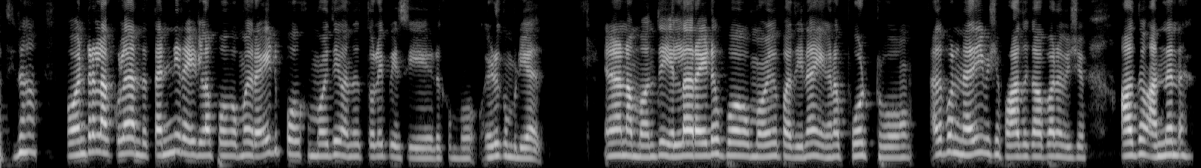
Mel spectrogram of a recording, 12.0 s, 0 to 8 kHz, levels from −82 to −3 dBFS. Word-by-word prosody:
பாத்தீங்கன்னா 285 +8 -4 0.4
Wonderlaக்குள்ள 270 +1 +4
அந்த 225 -3 -5
தண்ணீ 265 +6 +1
ரைடுலாம் 230 -1 +1
போகம்பொழுது, 225 0 -1
ரைடு 270 +6 0
போகும்பொழுதே 235 -1 -4
வந்து 210 0 -6
தொலைபேசிய 205 -3 -6 0.2
எடுக்கும்போ 180 0 -11 0.2
எடுக்க 220 +1 -2
முடியாது, 185 -2 -2 0.6
ஏன்னா 225 +1 +4
நம்ப 220 -2 -1
வந்து 220 +3 -3
எல்லா 225 +2 +6
ரைடும் 235 +1 +2
போகம்பொழுது 215 -1 0
பாத்தீங்கன்னா 200 +3 0
எங்கனா 205 +1 -3
போட்ருவோம். 200 -4 -4 0.3
அதுபோல 270 +2 -1
நெறைய 265 +4 +3
விஷயம் 245 -5 -5
பாதுகாப்பான 210 0 +1
விஷயம், 195 0 -10 0.4
அதும் 235 -1 +2
அன்னன 235 +1 +1
225 Hz, 145 wpm, -23 LUFS, 210-240 Hz, 0.6 s, எல்லா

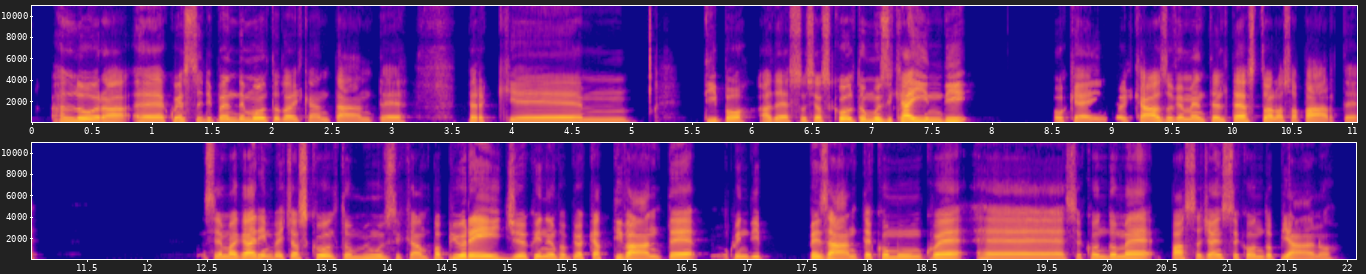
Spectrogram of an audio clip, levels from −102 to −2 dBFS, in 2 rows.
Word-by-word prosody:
Allora, 195 -10 +1
ehm, 185 -1 0
questo 245 +4 -4
dipende 210 -2 -2
molto 225 +1 +2
dal 195 0 -1
cantante 150 -8 -6 0.4
perché, 170 +1 -1
mhmm, 175 0 -9 0.6
tipo, 140 -7 -2
adesso, 140 -1 -3
se 150 - -2
ascolto 195 +3 +1
musica 195 +3 +5
indie, 195 - +1 0.6
okay, 155 -4 -3
in 140 - -10
quel 170 -1 -6
caso 165 0 +2
ovviamente 160 +1 -1
il 155 -2 -4
testo 155 +1 +2
ha - - +4
la 145 -1 -2
sua 140 +1 -7
parte. 125 -2 -2 1.4
Se 175 - -3
magari 195 +4 +4
invece 200 0 -2
ascolto 185 -3 0
musica 175 -2 -5
un 160 0 -4
po' 180 - -1
più 200 +2 +4
rage, 185 -3 +4
quindi 180 -2 0
un 165 - -1
po' 170 - -4
più 185 - -1
accattivante, 185 0 +2 0.2
quindi, 170 -4 -4 0.3
pesante 155 -4 +3
comunque, 165 +3 +2
ehm, 135 -1 0
secondo 165 +4 -3
me, 185 0 +2
passa 160 -2 0
già 155 - 0
in 160 - 0
secondo 150 -1 -3
piano. 125 -3 -3
170 Hz, 140 wpm, -24 LUFS, 150-185 Hz, 1.4 s, musica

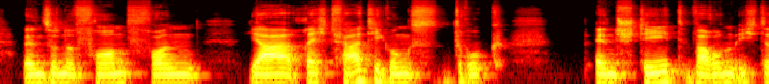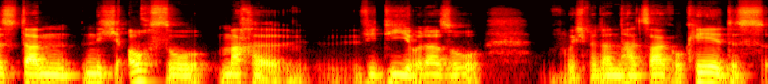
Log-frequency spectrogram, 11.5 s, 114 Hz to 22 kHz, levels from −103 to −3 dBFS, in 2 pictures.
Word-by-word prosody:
wenn 105 +1 +2
so 110 - 0
'ne 110 -1 +1
Form 105 +2 +1
von, 105 -1 -1 0.3
ja, 110 -1 +8
Rechtfertigungsdruck 115 0 -1 0.6
entsteht, 115 +3 +1
warum 110 0 +3
ich 115 - -5
das 110 -2 -5
dann 105 -1 +2
nicht 110 -1 -4
auch 135 0 +1
so 100 -3 -3
mache 105 0 -2 0.5
wie 105 0 -9
die 105 -1 -2
oder 105 +1 -2
so, 105 +1 -6 0.6
wo - - -11
ich - - -9
mir 95 - -5
dann 100 0 -1
halt 100 0 -2
sage: 105 +1 +1
„Okay, 120 -3 +1
das - - -5
105 Hz, 145 wpm, -25 LUFS, 105-110 Hz, 0.6 s, ja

